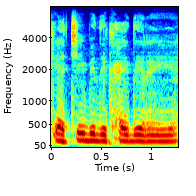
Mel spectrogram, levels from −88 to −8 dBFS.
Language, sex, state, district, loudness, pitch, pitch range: Hindi, male, Bihar, Kishanganj, -12 LUFS, 135 Hz, 130-145 Hz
